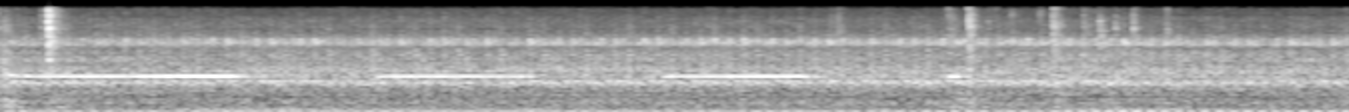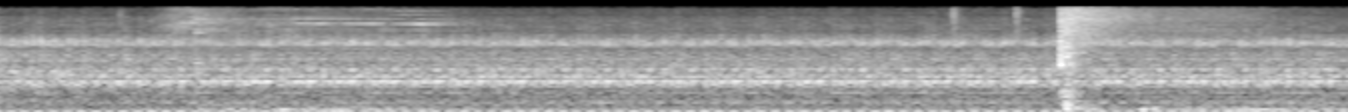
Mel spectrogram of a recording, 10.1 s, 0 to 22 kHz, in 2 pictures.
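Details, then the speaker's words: 2007 Thomas Freightliner FS65 bus, Mercedes-Benz MBE900 diesel, 8,180 engine hours, hydraulic brakes, air suspension and air parking brake: steady beeps about one per second over a not-so-smooth idle; backup alarm working normally, different from the fleet's C2 alarms. "all right i do like the backup alarm that this one has though it sounds different than the ones that are on our c2"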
